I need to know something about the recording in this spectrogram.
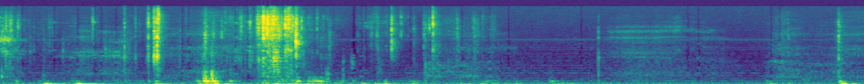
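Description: Foil wrapper of a trading-card pack being torn open and crinkled by hand, the loudest tearing about two to three seconds in, then fainter rustling as the cards come out.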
